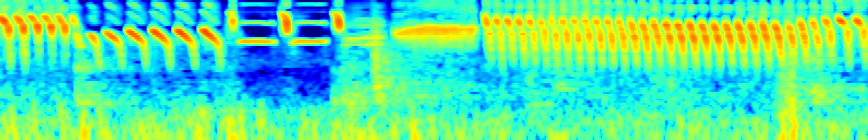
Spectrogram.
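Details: Canary training song with short descending trill segments, paired metallic ringing notes, a brief harsh buzz and then a long, even, rapid trill of evenly spaced notes.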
